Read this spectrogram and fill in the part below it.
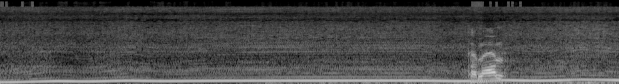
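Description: A car engine runs at a steady, moderately loud drone with a slight rise in pitch while the driver waits for cooling fans that have a controller fault. A brief voice cuts in near the end.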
